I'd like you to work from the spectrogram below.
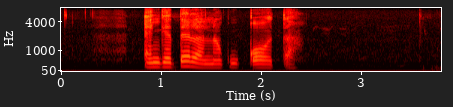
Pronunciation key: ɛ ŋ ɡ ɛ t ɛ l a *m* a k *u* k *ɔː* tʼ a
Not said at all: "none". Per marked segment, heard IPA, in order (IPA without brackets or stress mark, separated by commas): n, u, ɔː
